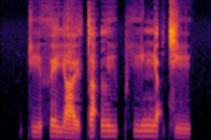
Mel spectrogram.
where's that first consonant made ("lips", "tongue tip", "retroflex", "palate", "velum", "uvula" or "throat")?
velum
